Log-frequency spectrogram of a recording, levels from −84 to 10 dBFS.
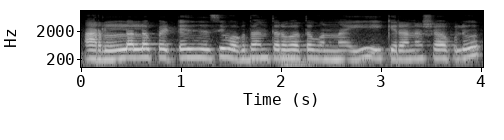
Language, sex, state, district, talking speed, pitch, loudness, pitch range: Telugu, female, Andhra Pradesh, Manyam, 135 wpm, 215 Hz, -17 LUFS, 210-225 Hz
